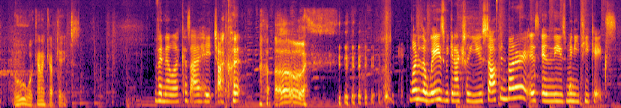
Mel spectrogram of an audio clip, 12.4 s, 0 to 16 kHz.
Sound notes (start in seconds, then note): 4.5 laughs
